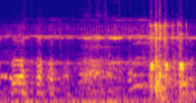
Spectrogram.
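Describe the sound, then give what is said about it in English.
A telephone rings with a bright, rattling bell burst toward the end, preceded by warbling, sweeping tones over a thin, steady high-pitched whine. “Suddenly my phone rings.”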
